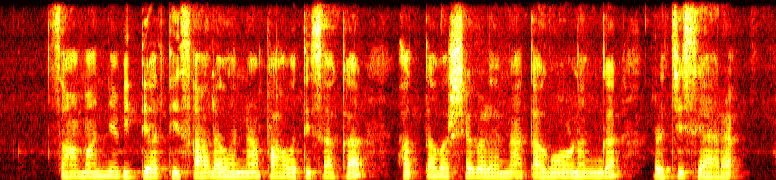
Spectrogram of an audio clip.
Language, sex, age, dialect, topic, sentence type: Kannada, female, 18-24, Dharwad Kannada, banking, statement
